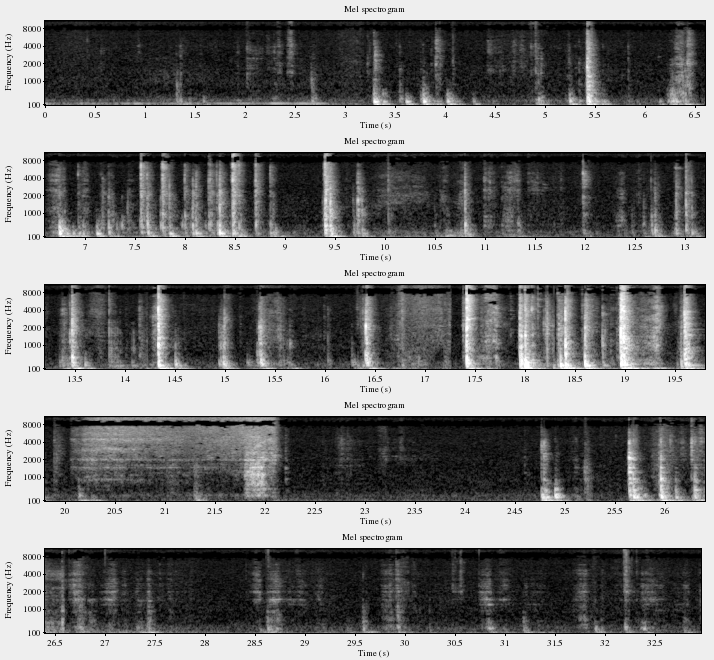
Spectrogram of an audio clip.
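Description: Wood and plastic bar clamps being set and tightened along a glued-up wooden rail: scattered knocks and clicks, densest about two-thirds of the way through. A short steady hiss follows the busiest stretch, and a few more knocks come near the end.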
